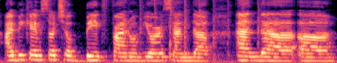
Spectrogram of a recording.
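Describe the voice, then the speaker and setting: A middle-aged woman from Rico, chatting as an interview guest in an animated way, with many restarts and fillers. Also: fairly low pitch, a little slow, distant mic, slight background noise. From Puerto Rico. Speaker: guest, marketing and PR entrepreneur. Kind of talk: casual interview chat.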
